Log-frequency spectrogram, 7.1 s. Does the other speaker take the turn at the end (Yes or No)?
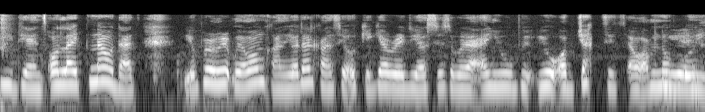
No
